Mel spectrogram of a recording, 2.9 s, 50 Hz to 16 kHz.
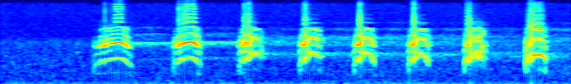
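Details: White-tailed eagle, nest with an eaglet, Durbe, Latvia, 13 August, live nest camera: nine harsh, clipped yelping notes in a steady, fairly quick series, about three per second, over faint background hiss.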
